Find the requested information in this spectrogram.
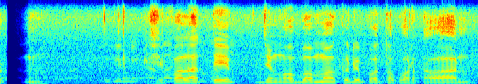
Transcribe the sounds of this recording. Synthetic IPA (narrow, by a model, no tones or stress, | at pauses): n | sifalat̪ɪp̚d͡ʒəŋobamakɨrdipɔt̪ɔkwart̪awan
